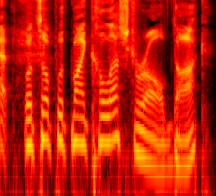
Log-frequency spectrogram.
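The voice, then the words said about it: Bugs Bunny impression, Brooklyn accent. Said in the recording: “Bugs Bunny ... the Brooklyn accent”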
